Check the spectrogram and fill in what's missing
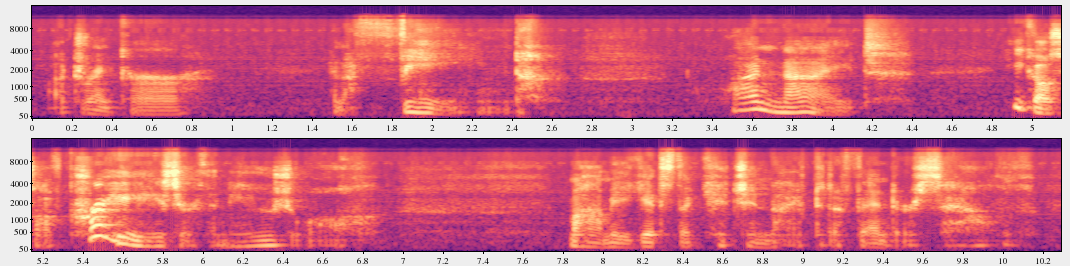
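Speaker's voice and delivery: low, soft, slow menacing storyteller; hushed villain confession, fading to a whisper; Joker voice. Acted. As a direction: creep the tale out quietly. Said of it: "this last one I'm going to do".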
